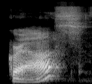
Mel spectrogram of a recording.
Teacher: to be an S sound instead of a Z sound and the vowel in grass is vowel ah which is the black cat vowel and something to watch out for with this one is of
